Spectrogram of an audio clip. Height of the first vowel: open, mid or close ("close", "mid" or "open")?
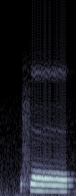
mid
